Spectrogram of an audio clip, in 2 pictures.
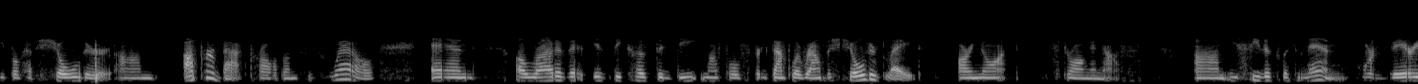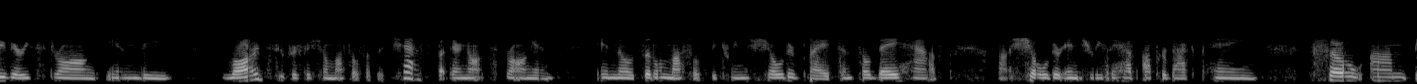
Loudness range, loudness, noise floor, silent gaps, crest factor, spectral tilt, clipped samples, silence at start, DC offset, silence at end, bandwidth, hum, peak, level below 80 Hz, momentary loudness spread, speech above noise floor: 4 LU; -32 LUFS; -68 dBFS; 9.43-9.47 s, 10.26-10.40 s, 16.30-16.35 s, 20.06-20.13 s; 20 dB; -9.5 dB/octave; under 0.1%; 0 s; under 0.1%; 0.1 s; 3.5 kHz; none; -12 dBFS; -84 dBFS; 13 LU; 37 dB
